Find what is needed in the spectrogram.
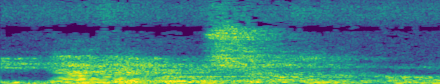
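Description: A man's voice chanting a liturgical prayer, holding long notes on a nearly level pitch, during a Catholic Mass.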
